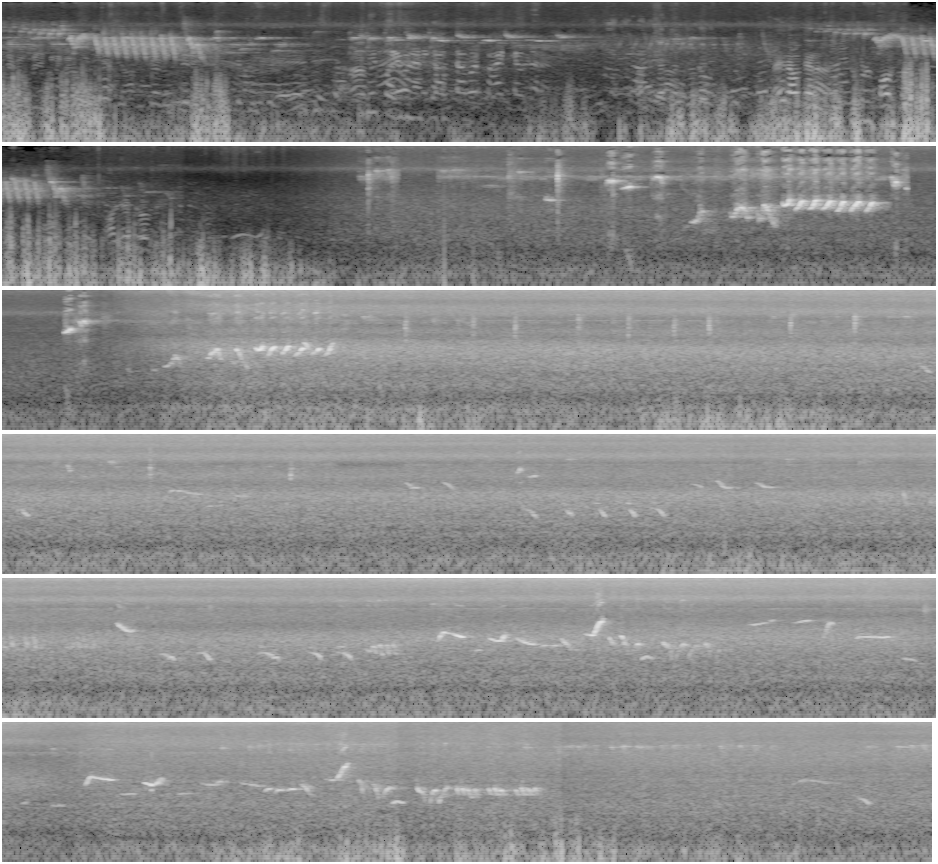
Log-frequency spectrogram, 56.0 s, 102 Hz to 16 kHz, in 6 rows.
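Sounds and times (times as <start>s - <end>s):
small birds chirping and whistling: 0.0s - 11.2s, 12.9s - 18.4s, 19.3s - 56.0s
water rushing: 12.6s - 56.0s.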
